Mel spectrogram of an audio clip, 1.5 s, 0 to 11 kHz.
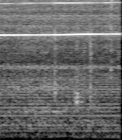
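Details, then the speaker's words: Mini 700 mW BD139/BD140 audio power amplifier on a switch-mode 9 V DC plug-pack supply: constant faint, very high-pitched whistle over quiet background once powered. The whistle was absent on a 9 V battery, so the supply is suspected. "okay so I'm going to turn the volume down [Music] apart from that high frequency whistle it doesn't sound too bad"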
